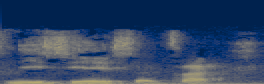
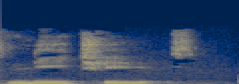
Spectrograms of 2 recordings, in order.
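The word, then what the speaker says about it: Nicieza: So then 10 minutes go by, and Fabian comes running up holding Cyclops by the arm, and he goes, "Dude, why did you tell him my name was Knee Cheese? That's not how you pronounce it. You know it's not how you pronounce it. Nisiesa, Nisiesa."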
